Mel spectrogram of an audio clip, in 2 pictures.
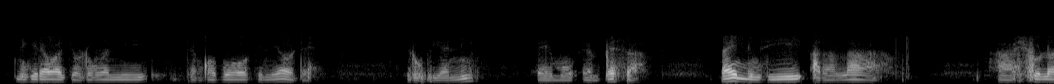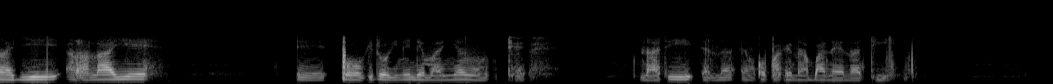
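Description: De-emphasis applied wrongly, from 0.0 to 11.01 s: a redundant treble cut slopes the response down by about 11 dB at 10 kHz, muffling the speech over the telephone-band coding.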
